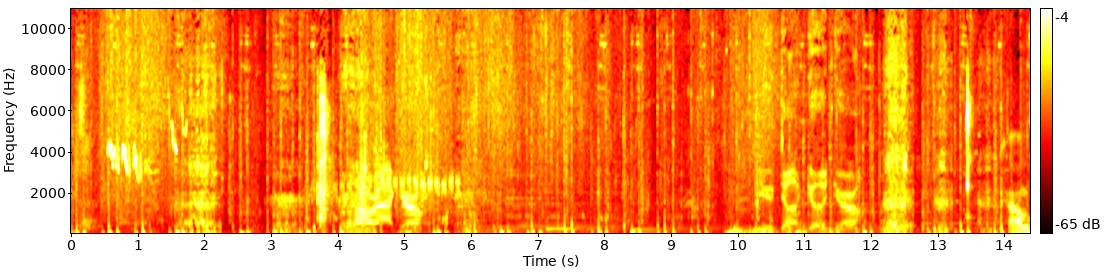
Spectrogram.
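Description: A horse neighs repeatedly over busy clopping hooves and game-like background sounds in Red Dead Redemption II, with a voice speaking at times.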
